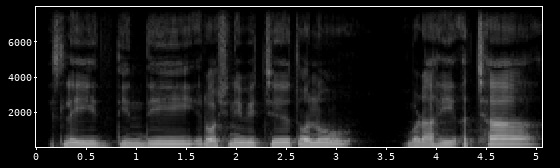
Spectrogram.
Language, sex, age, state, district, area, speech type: Punjabi, male, 30-45, Punjab, Jalandhar, urban, spontaneous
